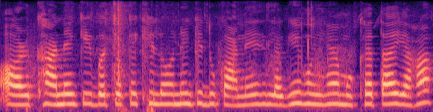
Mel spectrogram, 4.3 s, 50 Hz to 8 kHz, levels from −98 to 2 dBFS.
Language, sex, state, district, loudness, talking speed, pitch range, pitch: Hindi, female, Haryana, Rohtak, -15 LUFS, 180 wpm, 255-270 Hz, 265 Hz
